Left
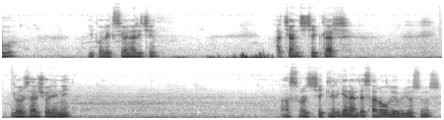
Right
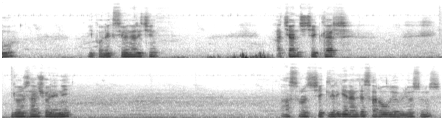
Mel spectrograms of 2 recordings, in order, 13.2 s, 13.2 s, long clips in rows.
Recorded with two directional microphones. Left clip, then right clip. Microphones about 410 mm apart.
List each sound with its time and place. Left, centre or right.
1.3 s speech: centre
3.6 s speech: centre
6.3 s speech: centre
10.8 s speech: centre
